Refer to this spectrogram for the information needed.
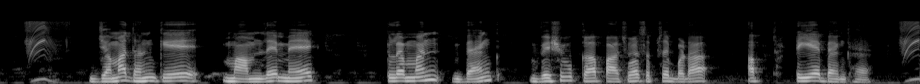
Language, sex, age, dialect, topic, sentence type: Hindi, male, 25-30, Hindustani Malvi Khadi Boli, banking, statement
